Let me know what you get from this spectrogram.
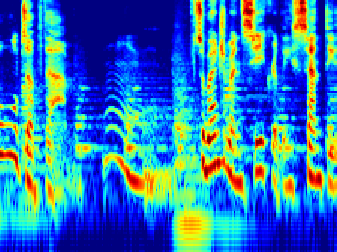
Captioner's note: humming in thought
